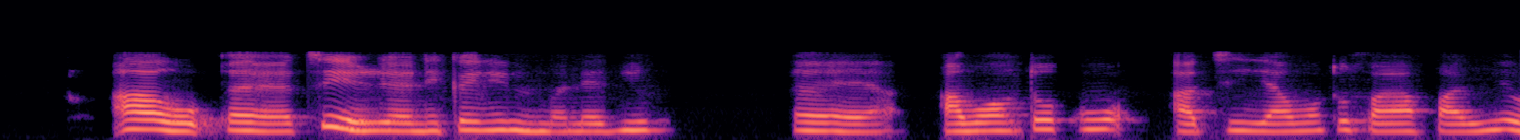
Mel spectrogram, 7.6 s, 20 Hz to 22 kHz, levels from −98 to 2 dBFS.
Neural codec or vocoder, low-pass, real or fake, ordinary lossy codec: codec, 16 kHz, 0.8 kbps, ZipCodec; 5.4 kHz; fake; none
